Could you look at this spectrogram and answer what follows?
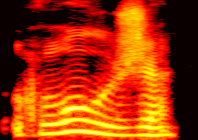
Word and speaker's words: rouge: Up from there, we have rouge, O-U, ou, rouge.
